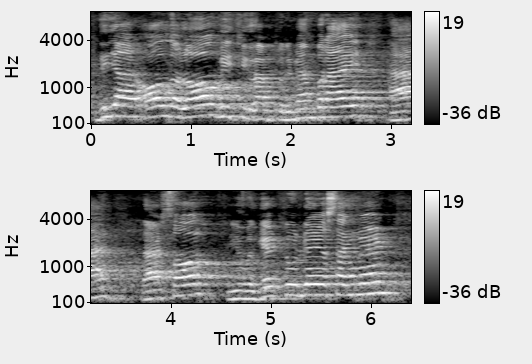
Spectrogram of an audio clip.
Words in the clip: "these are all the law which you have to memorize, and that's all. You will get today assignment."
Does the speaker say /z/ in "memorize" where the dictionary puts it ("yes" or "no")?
no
